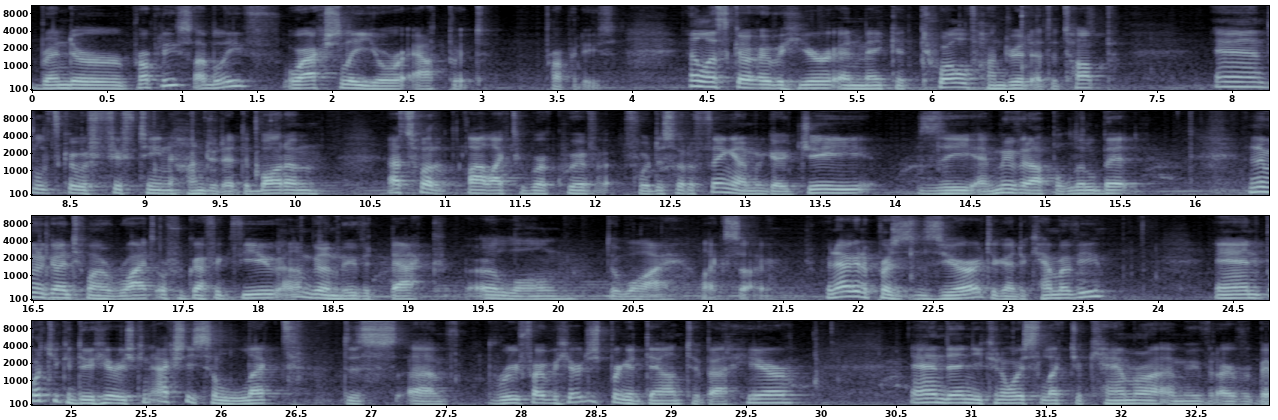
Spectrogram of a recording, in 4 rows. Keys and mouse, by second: 4.9-9.7 drag, 4.9-15.2 middle drag, 6.3 0, 9.4 0, 13.2 g, 15.2-19.1 right drag, 16.5 KP_3, 18.0 g, 19.1-20.3 middle drag, 20.3-21.1 right drag, 21.1-22.3 middle drag, 22.3-32.1 right drag, 22.3 KP_0, 25.2 click, 25.2 middle click, 26.4 g, 31.0 click, 31.0 middle click, 31.9 g, 32.1 middle click, 32.4-32.9 right drag.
